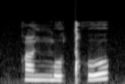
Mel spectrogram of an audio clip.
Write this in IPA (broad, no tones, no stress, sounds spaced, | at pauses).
q ĩ ŋ͡m ʊ ǃʰ ʊ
